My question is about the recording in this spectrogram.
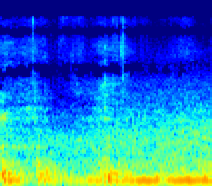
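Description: A steady low hum runs throughout, with a faint rubbing of the French-polishing rubber on the wooden table edge.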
